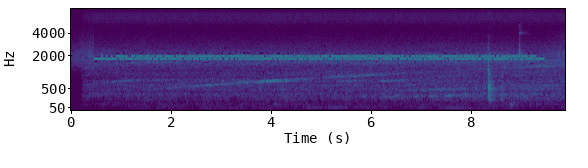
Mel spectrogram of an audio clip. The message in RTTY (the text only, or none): BRCGMEK XIOIHAR HHTAE ZLUCXQ NIPQHB UBEMEL LIR PWENW TXMHPO RXA CUWYV JMXYZ ZAKA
